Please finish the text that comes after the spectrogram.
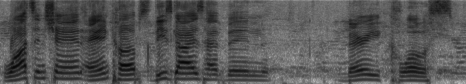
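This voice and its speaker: A man hosting a fighting game tournament stream, calling the action in a relaxed, chatty way. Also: high-pitched, slow pace. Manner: laid-back, chatty, frequent fillers. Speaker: tournament stream host and commentator. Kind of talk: casual esports play-by-play.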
